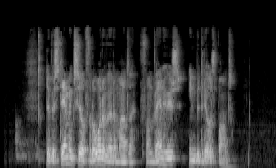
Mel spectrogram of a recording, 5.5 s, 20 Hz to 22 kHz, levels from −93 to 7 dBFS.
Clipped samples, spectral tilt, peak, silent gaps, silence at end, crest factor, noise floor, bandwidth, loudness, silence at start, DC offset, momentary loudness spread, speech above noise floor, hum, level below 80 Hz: under 0.1%; -4.5 dB/octave; -4 dBFS; none; 0.9 s; 20 dB; -71 dBFS; 11.5 kHz; -21 LUFS; 0.3 s; under 0.1%; 14 LU; 50 dB; none; -60 dBFS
